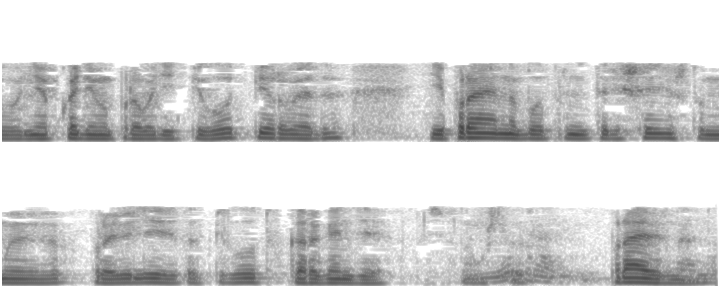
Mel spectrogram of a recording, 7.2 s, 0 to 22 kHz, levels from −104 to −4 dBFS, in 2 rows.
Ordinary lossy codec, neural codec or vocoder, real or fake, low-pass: MP3, 16 kbps; none; real; 3.6 kHz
